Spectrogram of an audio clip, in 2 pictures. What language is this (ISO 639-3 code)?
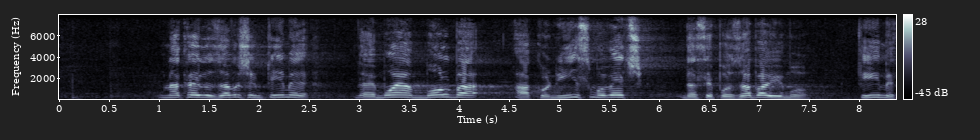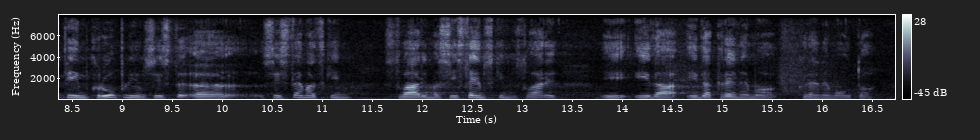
srp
